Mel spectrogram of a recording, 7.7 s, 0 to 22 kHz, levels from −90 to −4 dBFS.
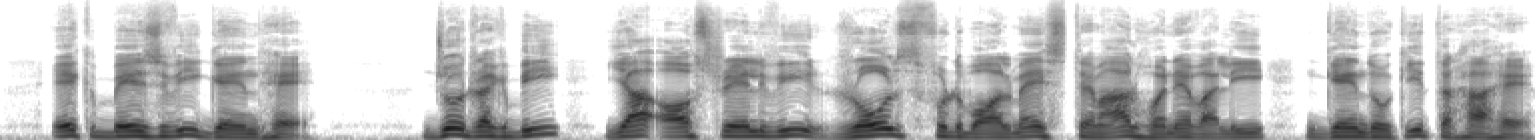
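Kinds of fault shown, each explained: No technical faults can be heard in this speech recording; the signal stays steady and intact throughout.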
